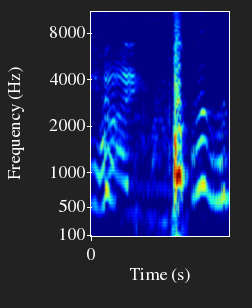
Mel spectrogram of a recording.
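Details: Baby Girl, a pet female Chihuahua, talking back at home: a drawn-out, wavering whine-like vocal, then one sharp, loud bark and a shorter whiny sound after it.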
